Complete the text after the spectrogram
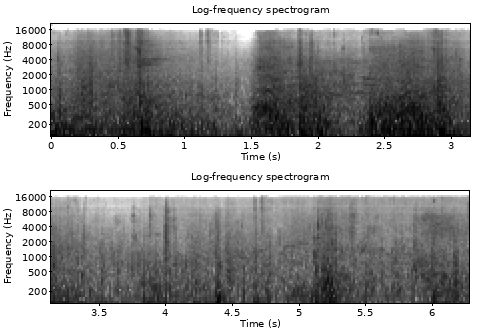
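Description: A heavy blade swings and strikes with loud thuds.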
